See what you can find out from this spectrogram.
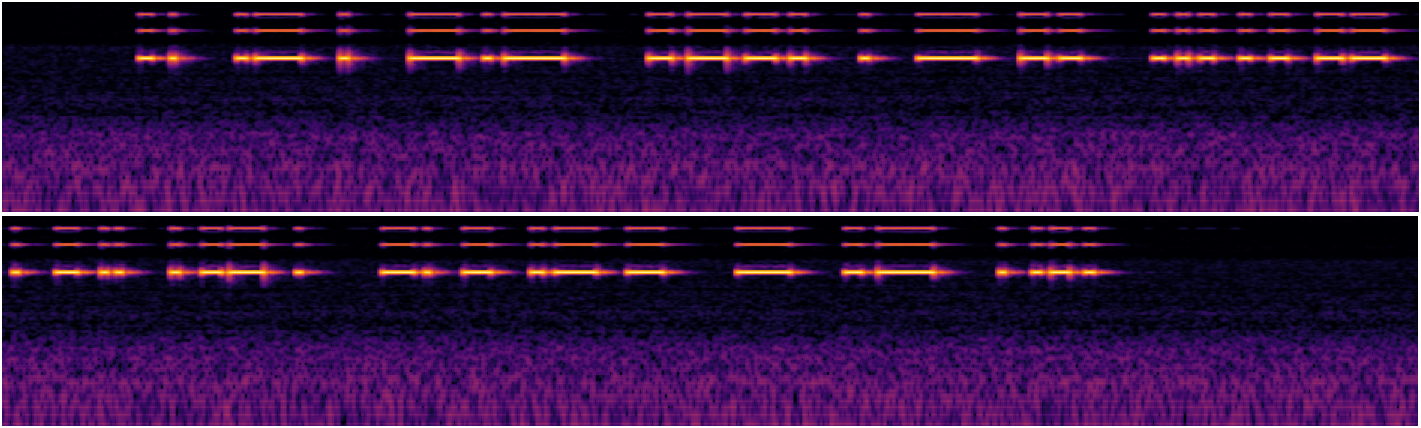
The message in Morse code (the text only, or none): none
